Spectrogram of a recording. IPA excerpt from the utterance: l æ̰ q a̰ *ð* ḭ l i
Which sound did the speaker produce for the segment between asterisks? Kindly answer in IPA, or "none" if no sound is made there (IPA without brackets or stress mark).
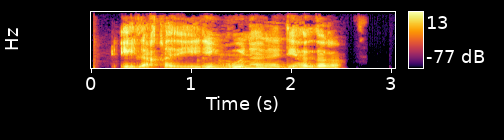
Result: ð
